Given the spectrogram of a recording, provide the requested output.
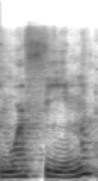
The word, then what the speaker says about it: morpheme: We're not talking about the chemical substance morphine, spelled with I-N-E. The word is morpheme, M-O-R-P-H-E-M-E.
